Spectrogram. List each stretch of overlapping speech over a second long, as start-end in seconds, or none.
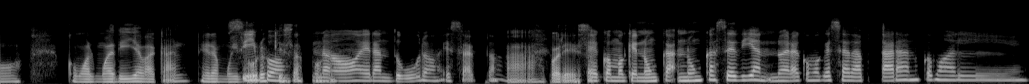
2.3-3.5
